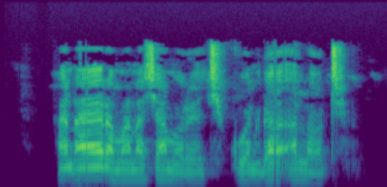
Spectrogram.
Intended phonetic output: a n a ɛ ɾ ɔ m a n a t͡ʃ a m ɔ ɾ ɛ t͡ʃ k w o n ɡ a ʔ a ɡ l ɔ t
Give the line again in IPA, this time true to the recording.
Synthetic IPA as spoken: a n a ɛ ɾ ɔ m a n a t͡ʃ a m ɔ ɾ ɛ t͡ʃ k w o n ɡ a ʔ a l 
